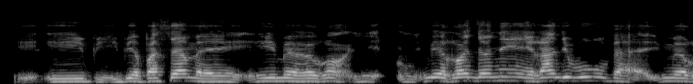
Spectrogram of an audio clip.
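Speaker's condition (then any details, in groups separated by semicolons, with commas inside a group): Cerebral palsy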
